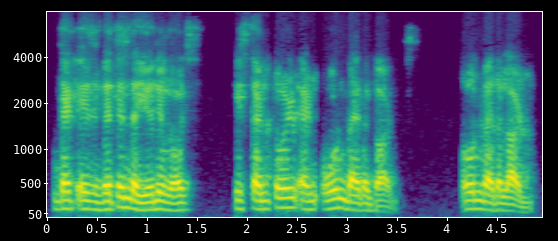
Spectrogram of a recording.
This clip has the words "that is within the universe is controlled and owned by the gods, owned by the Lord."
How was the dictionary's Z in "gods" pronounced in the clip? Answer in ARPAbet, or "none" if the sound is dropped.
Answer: none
